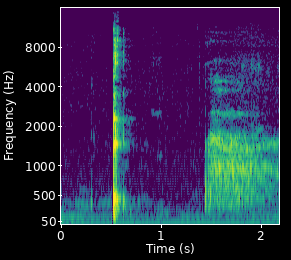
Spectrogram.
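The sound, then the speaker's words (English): A person burps, a rough, drawn-out throaty sound lasting under a second, preceded by a brief sharp click-like noise in an otherwise quiet room. “I couldn't tell if that was a burp or a fart.”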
